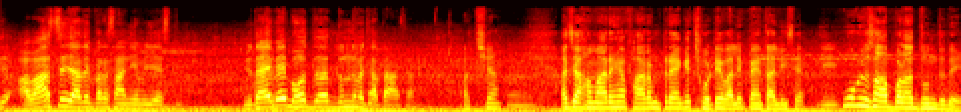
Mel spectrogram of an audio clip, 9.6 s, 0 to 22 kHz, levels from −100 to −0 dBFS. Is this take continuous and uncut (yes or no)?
yes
